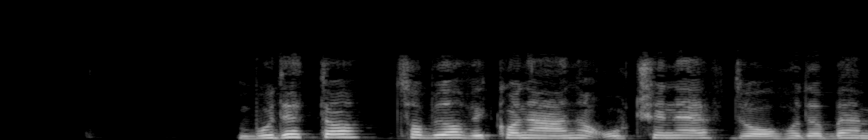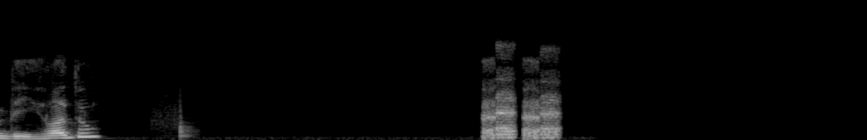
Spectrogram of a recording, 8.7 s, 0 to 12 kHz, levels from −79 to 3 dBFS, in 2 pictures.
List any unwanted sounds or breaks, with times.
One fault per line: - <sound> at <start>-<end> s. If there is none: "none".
- thud at 5.1-5.4 s
- laugh at 6.7-7.2 s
